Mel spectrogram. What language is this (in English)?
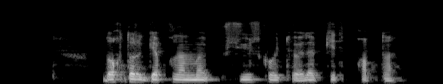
Uyghur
